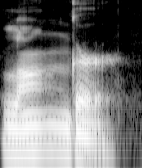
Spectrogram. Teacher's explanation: we have the hard G sound longer with a nasal sound plus the hard G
